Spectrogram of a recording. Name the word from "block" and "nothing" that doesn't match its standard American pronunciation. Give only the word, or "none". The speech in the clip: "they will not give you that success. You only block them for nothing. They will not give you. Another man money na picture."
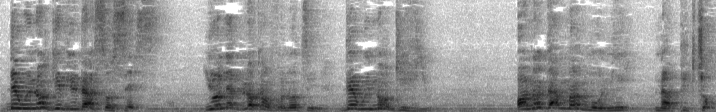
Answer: nothing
